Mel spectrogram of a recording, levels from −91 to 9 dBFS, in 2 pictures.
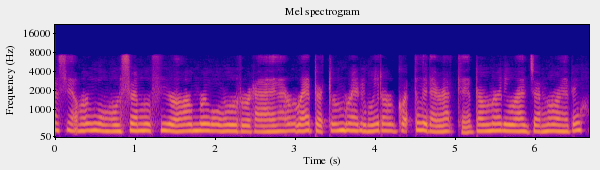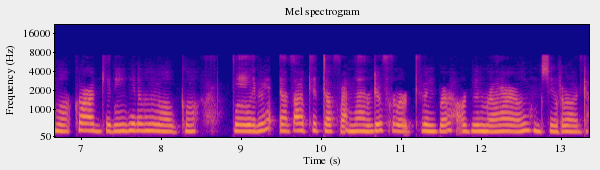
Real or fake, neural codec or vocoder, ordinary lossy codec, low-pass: fake; codec, 16 kHz, 0.5 kbps, FreqCodec, larger model; none; 7.2 kHz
